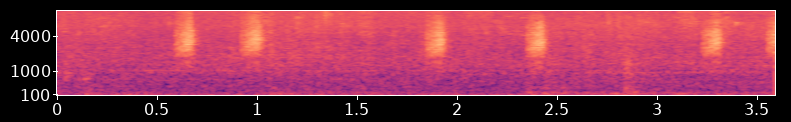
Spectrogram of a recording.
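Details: House wren chick, a large youngster with a short tail, born in a backyard; short raspy calls repeated about every half second, six in all, faint over a low background rumble.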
